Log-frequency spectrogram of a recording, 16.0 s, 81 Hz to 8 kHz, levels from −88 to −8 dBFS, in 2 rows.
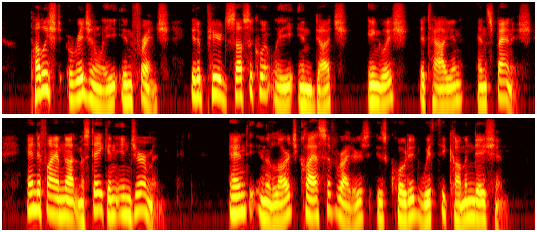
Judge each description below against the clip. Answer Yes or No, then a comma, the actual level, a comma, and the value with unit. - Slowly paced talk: Yes, slow, 125 wpm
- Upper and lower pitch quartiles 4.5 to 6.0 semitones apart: Yes, wide, 5.4 semitones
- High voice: No, medium, 140 Hz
